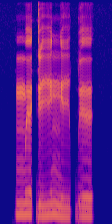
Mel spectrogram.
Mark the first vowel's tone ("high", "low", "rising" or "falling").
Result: high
